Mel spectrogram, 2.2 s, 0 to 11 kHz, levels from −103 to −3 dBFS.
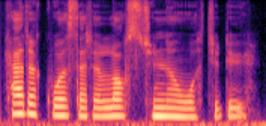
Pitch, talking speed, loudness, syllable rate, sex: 190 Hz, 270 wpm, -17 LUFS, 5.6 syllables/s, female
